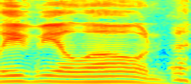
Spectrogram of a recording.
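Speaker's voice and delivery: very robotic put-on voice. Retelling what a guy at Urban Plates said to him, in a really robotic tone. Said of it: "In a really robotic tone".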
